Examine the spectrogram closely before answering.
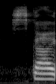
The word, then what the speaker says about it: sky: Sky is just 1 syllable, so the Y sounds like an I.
